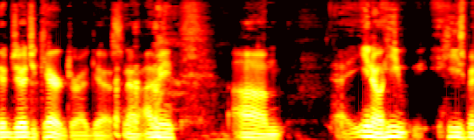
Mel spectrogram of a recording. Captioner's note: laughing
